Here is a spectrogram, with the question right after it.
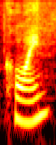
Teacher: For example, in the word coin, the joy makes a diphthong sound, starting with O and gliding into I in one go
